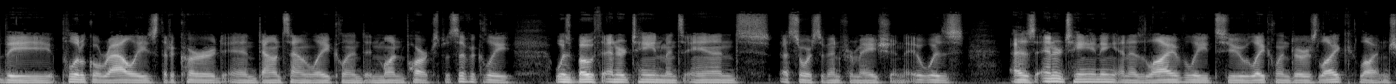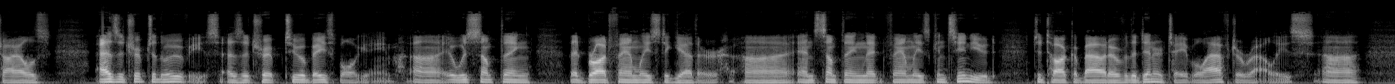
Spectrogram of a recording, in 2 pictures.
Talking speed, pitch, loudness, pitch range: 150 wpm, 100 Hz, -22 LUFS, 95-110 Hz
